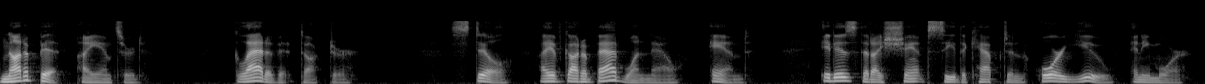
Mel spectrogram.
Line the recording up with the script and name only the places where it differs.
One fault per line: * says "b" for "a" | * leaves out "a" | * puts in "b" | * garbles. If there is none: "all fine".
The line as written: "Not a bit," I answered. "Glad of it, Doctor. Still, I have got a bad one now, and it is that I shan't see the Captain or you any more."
all fine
